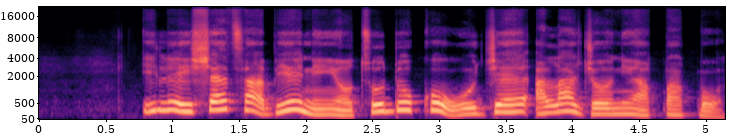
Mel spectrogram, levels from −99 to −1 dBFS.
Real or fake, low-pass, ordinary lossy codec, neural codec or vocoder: fake; none; none; autoencoder, 48 kHz, 128 numbers a frame, DAC-VAE, trained on Japanese speech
